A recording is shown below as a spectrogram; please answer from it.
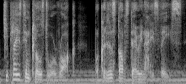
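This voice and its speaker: Very deep-voiced male storyteller over music. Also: huge pitch swings, moderate pace. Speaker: narrator. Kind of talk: scripted audio drama narration, storytelling.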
